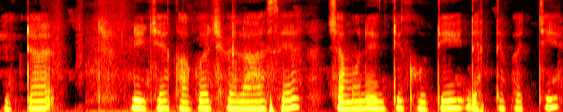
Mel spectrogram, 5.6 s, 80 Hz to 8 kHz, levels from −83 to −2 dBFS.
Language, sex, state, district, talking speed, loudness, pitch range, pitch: Bengali, female, Assam, Hailakandi, 105 wpm, -17 LUFS, 185-200 Hz, 195 Hz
